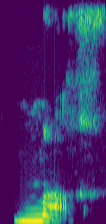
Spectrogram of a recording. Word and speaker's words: mort: Terminan en U, como venir, venu, devenir, devenu, y morir, que termina en T y se pronuncia mort, hasta la R.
